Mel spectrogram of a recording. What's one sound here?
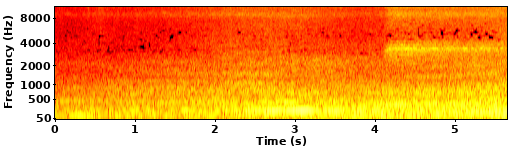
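A truck engine rumbles loudly as it drives past close by.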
